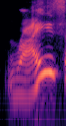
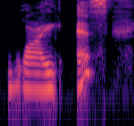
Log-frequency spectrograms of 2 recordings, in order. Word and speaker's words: Rhys: And Matthew Rise, I believe that's how you pronounce his name, Rhys.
